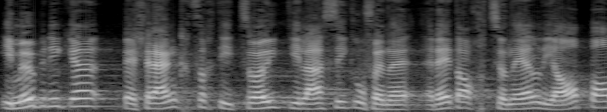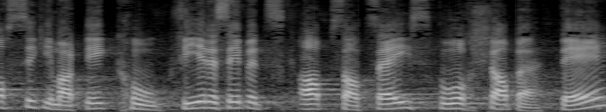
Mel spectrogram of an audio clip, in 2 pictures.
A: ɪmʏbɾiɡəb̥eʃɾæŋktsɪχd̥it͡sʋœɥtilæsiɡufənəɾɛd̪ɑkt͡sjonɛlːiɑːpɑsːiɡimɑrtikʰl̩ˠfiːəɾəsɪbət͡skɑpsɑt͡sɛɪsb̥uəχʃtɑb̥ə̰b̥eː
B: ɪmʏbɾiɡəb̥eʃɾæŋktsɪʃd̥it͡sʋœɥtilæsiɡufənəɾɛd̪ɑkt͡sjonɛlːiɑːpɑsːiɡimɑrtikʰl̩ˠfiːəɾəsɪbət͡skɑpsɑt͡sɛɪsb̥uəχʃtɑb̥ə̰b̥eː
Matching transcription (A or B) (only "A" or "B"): A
